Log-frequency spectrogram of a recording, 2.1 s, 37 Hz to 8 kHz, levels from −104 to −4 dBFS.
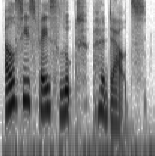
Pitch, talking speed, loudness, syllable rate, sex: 180 Hz, 145 wpm, -19 LUFS, 4.0 syllables/s, female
